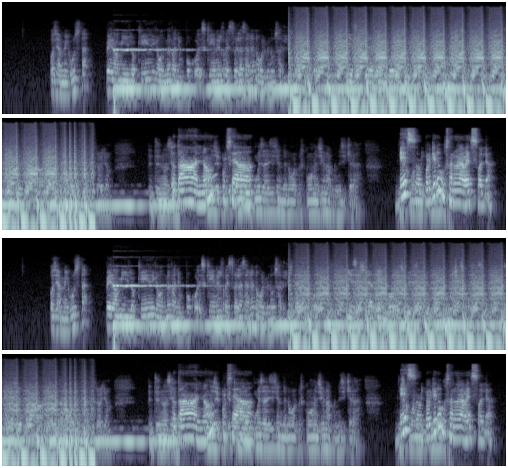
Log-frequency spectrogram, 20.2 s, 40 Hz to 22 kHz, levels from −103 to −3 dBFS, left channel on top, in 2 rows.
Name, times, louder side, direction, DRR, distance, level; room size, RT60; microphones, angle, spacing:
voice 1, 1.0-1.7 2.1-12.6 13.0-13.6 14.1-17.6 17.9-19.0, right 1 dB, 35° right, 0.6 m, -39 dB
sound 1, 2.2-13.9, equal, 75° right, 0.6 m, -34 dB
sound 2, 5.7-11.9, left 2 dB, 25° left, 0.5 m, -30 dB
voice 2, 13.5-15.1 18.0-19.9, left 3 dB, 80° left, 0.4 m, -29 dB
2.6 x 2.1 x 2.2 m
head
